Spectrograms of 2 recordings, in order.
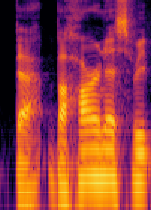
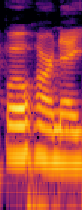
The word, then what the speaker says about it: Beauharnais: You cite one Supreme Court case from 1952, and I'll probably butcher the pronunciation of the petitioners in this, but Beharness versus Illinois, dealing with group defamation. Right, Beauharnais, yes.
